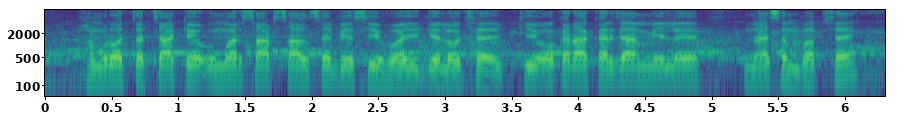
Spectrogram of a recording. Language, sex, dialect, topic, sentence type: Maithili, male, Angika, banking, statement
